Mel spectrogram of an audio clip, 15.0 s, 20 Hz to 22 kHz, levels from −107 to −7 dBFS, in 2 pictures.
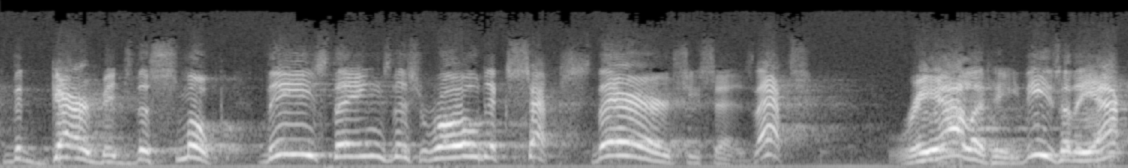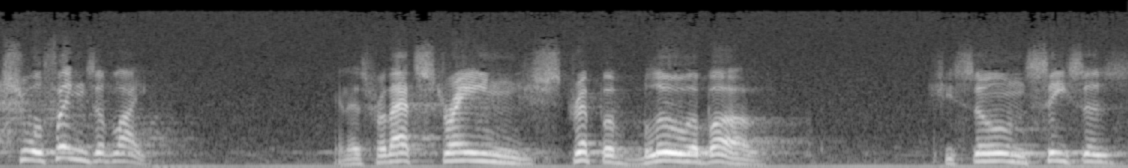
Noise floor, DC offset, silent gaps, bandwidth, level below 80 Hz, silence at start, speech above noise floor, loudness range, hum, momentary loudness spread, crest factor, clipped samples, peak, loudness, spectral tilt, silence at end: -45 dBFS; under 0.1%; none; 16 kHz; -44 dBFS; 0 s; 27 dB; 6 LU; none; 15 LU; 16 dB; under 0.1%; -4 dBFS; -18 LUFS; -5 dB/octave; 0 s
